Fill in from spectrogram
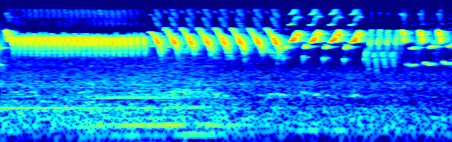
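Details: Domestic Gloster canary song opening with a rapid, even high trill lasting about a second and a half, then breaking into repeated descending slurred notes and finishing with brighter, higher chirps.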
